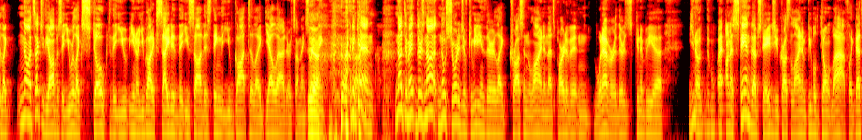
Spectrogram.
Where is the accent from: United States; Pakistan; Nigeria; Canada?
Canada; I come from Canada, right?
